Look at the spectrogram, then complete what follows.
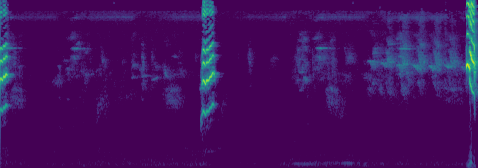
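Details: An Indian ringneck parakeet calls sparsely: one clear screechy note in the middle, with partial harsh calls cut off at the start and end, and long near-silent gaps between them.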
